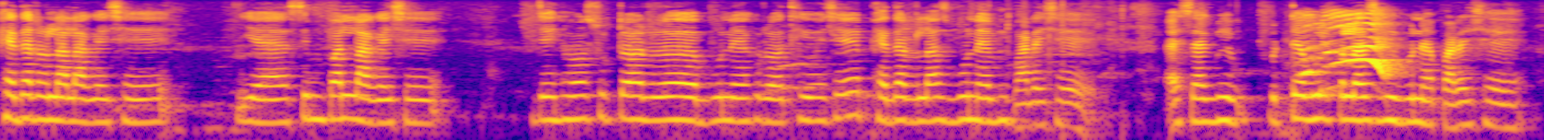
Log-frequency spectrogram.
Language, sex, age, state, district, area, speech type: Maithili, female, 60+, Bihar, Purnia, rural, spontaneous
